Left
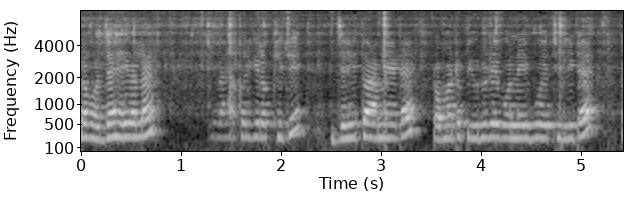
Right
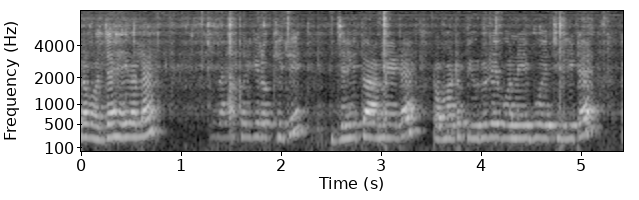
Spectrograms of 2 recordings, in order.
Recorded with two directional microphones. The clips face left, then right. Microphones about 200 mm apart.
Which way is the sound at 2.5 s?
55° left (ahead or behind).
